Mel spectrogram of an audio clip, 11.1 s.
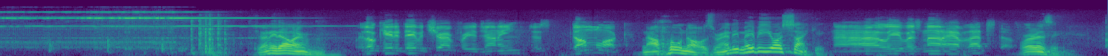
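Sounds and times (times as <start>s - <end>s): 
telephone ringing: 0.0s - 4.8s
speech: 2.1s - 11.0s.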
